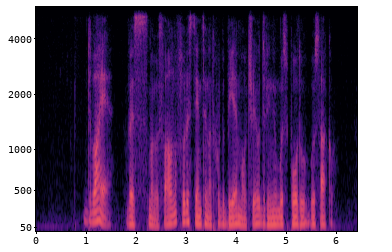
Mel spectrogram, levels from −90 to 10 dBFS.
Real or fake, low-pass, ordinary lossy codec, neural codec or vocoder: fake; 5.4 kHz; Opus, 32 kbps; codec, 16 kHz in and 24 kHz out, 0.6 kbps, FocalCodec, streaming, 2048 codes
